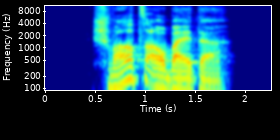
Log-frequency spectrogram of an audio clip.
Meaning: illicit or illegal worker, clandestine worker, undocumented worker (American), moonlighter (colloquial)
- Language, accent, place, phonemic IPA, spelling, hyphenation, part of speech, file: German, Germany, Berlin, /ˈʃvaʁt͡sʔaʁˌbaɪ̯tɐ/, Schwarzarbeiter, Schwarz‧ar‧bei‧ter, noun, De-Schwarzarbeiter.ogg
